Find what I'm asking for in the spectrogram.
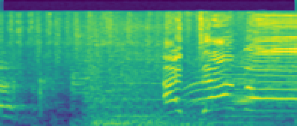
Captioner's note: booms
